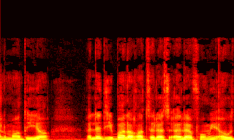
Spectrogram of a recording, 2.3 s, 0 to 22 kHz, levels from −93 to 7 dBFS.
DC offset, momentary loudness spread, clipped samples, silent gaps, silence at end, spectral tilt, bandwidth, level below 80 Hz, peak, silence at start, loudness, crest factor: under 0.1%; 7 LU; under 0.1%; none; 0 s; -7.5 dB/octave; 15.5 kHz; -50 dBFS; -2 dBFS; 0 s; -18 LUFS; 16 dB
